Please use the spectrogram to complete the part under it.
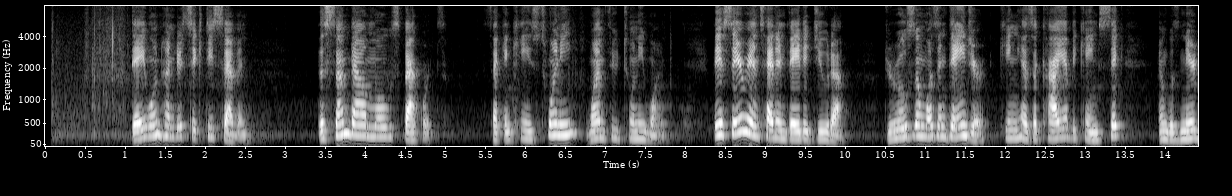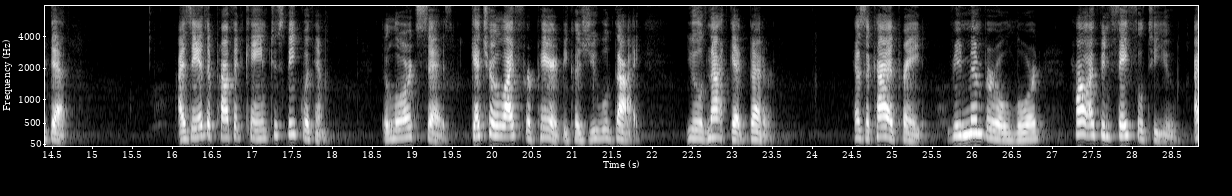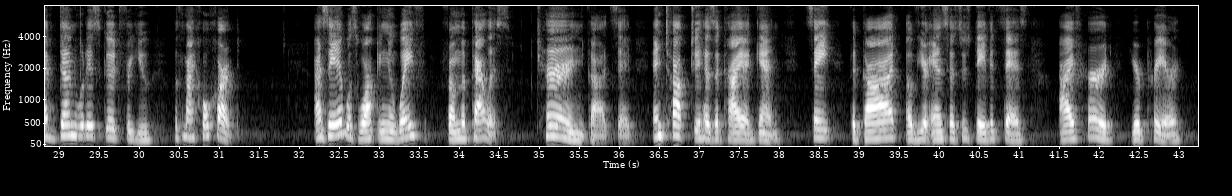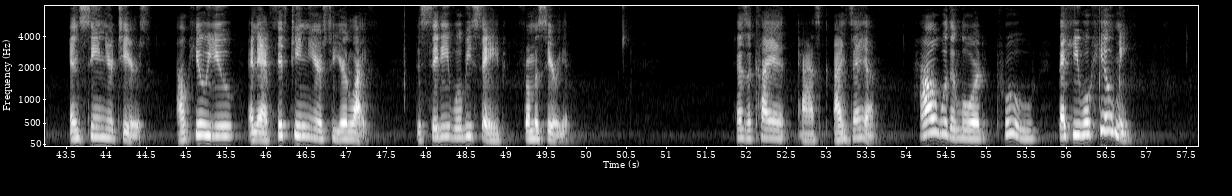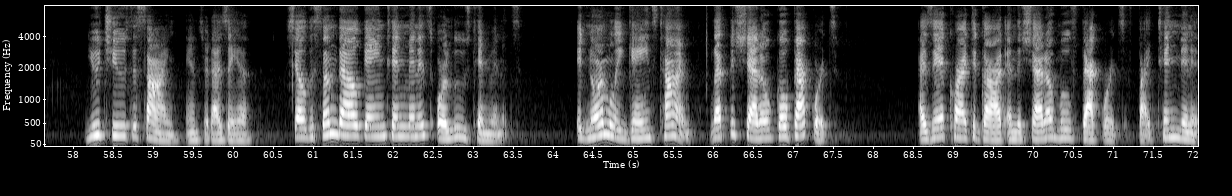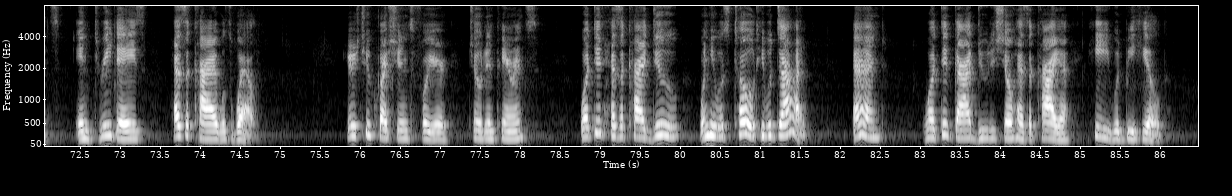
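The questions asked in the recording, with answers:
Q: What did Hezekiah do when he was told he would die?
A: He prayed to the Lord.

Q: And what did God do to show Hezekiah he would be healed?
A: He made the shadow on the sundial move backwards by 10 minutes.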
